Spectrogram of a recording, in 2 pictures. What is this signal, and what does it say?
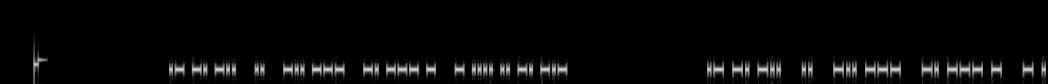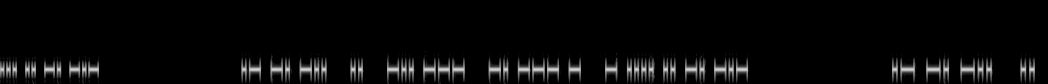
Morse code, heard as a keyed tone, about 34 wpm, 700 Hz. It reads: AND I DO NOT THINK AND I DO NOT THINK AND I DO NOT THINK AND I
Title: Speed-Racing - Sets of 5 Words 28wpm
